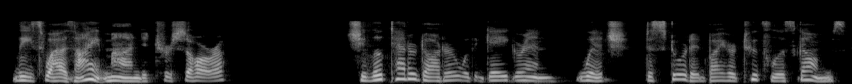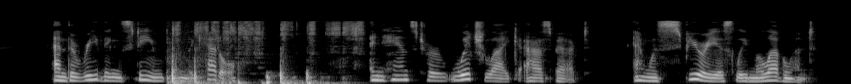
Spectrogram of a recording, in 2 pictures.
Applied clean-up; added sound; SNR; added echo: classical method log-MMSE.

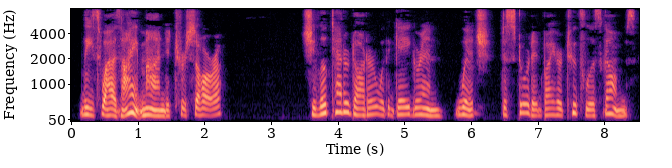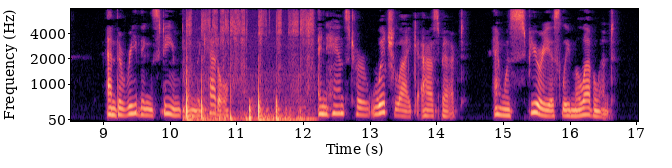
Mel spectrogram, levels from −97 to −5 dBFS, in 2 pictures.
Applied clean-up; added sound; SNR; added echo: none; Writing; -1 dB; none.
